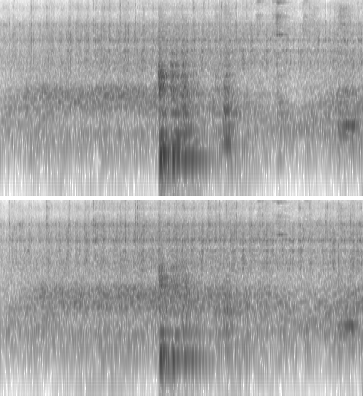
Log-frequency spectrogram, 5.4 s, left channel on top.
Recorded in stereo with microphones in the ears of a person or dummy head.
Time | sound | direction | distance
2.4 | a running tap | 60° left (ahead or behind) | 0.6 m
